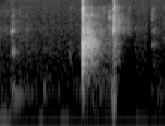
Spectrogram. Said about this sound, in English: So we'll start with the oracle cards. So I'm just going to give them a good shuffle and then you let me know when it feels good to stop. You just say stop.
